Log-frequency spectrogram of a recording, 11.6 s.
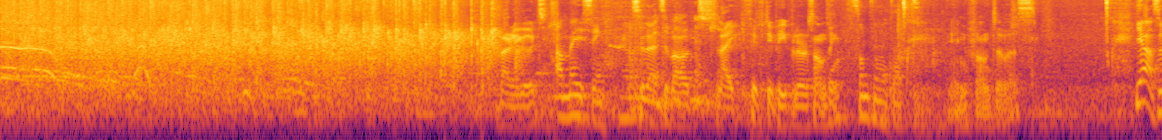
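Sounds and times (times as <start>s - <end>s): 
live audience applauding: 0.0s - 5.4s
speech: 5.3s - 10.6s, 11.4s - 11.6s.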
